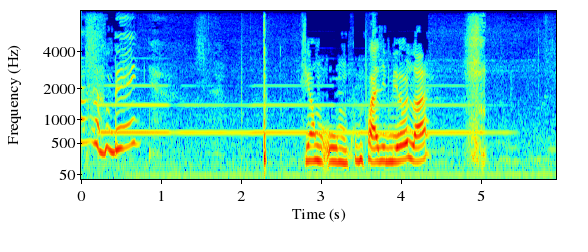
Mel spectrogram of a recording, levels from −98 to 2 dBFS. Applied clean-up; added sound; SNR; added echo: none; Wind instrument, woodwind instrument; 15 dB; none.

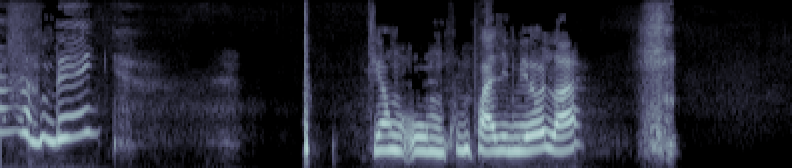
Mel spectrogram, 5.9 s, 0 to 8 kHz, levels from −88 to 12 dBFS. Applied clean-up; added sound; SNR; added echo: neural mask model Resemble Enhance denoiser.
